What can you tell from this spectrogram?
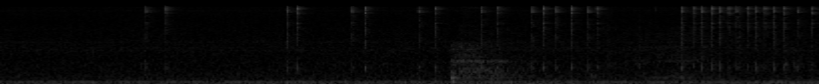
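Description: Sharp clicks of someone working a computer: a few single and paired clicks, then a quick even run of about a dozen near the end, over a low steady hum.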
